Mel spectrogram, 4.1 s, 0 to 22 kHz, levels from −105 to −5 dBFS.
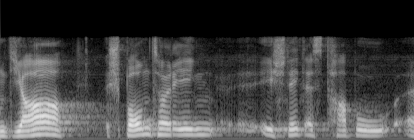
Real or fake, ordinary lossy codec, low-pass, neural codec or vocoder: real; none; 7.2 kHz; none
